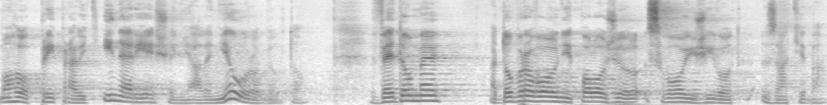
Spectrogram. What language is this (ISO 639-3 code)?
slk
